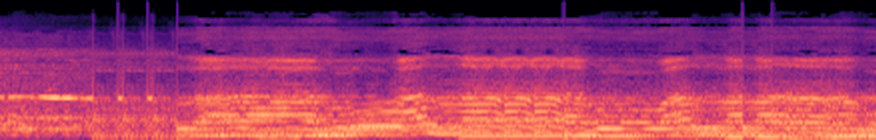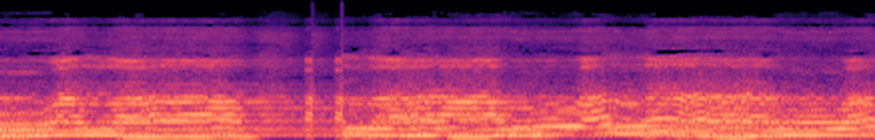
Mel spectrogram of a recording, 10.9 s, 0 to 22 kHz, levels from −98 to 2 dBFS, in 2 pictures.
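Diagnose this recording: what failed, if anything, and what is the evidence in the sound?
The playback buffer failed. A short piece of sound repeats with hard joins, a stutter, at 0.74 to 1.12 s and 3.16 to 3.53 s, where it plays twice more, and at 4.64 to 4.83 s and 7.43 to 7.62 s, where it plays once more. Each repeat lasts about 186 ms, which fits an 8192-sample buffer. New audio arrived late, so the device replayed the last buffer. Roughly 0.4 s and 0.2 s of sound go missing at each stutter.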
